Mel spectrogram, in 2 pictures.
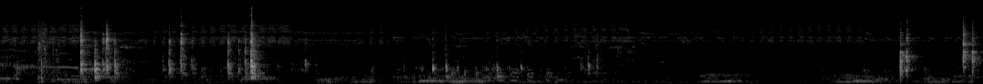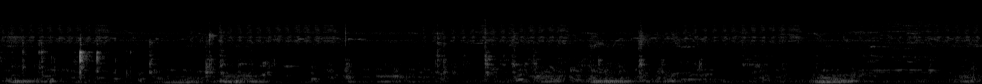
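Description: Scattered sharp clicks and light metal knocks from hand work on a small air compressor's pump head, with a few louder clicks early on and again about halfway through, over a steady high hiss.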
